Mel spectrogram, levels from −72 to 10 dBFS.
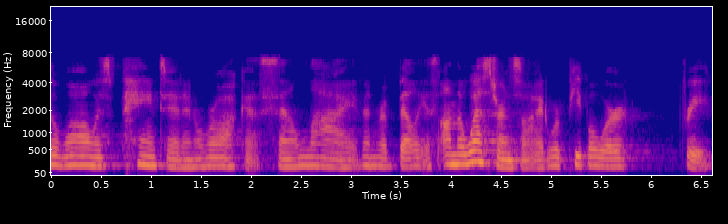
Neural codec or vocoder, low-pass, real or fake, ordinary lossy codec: none; 7.2 kHz; real; AAC, 32 kbps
